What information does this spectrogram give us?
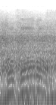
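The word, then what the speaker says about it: Khavanov: I want it pronounced Kavanov. That's how my family pronounces it back in Russia.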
